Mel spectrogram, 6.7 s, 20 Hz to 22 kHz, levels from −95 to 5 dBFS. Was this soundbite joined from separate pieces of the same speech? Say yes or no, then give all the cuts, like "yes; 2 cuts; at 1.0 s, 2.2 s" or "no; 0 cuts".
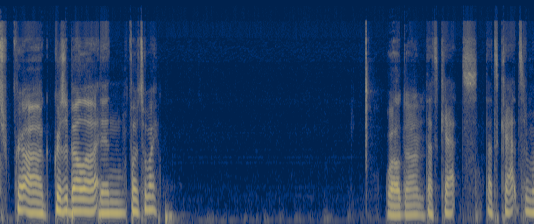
yes; 2 cuts; at 1.2 s, 1.6 s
